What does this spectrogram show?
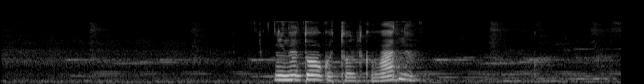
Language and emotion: Russian, neutral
